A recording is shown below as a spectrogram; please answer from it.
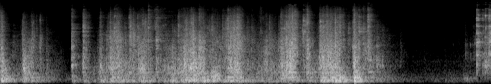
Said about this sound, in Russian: Вот теперь вот лед насыпай. В стакан. В стакан.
